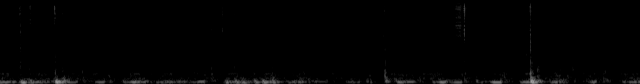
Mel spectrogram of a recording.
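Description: HTML code is typed on a computer keyboard in quiet, irregular bursts of soft, close key clicks with short pauses between runs.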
